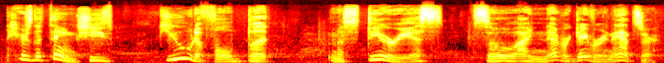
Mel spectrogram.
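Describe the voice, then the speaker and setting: An actor playing a friendly, nervous bartender in a video game, chatty, earnest and a little hesitant. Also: male voice, fairly high pitch, big pitch swings, slow pace, slight background noise.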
